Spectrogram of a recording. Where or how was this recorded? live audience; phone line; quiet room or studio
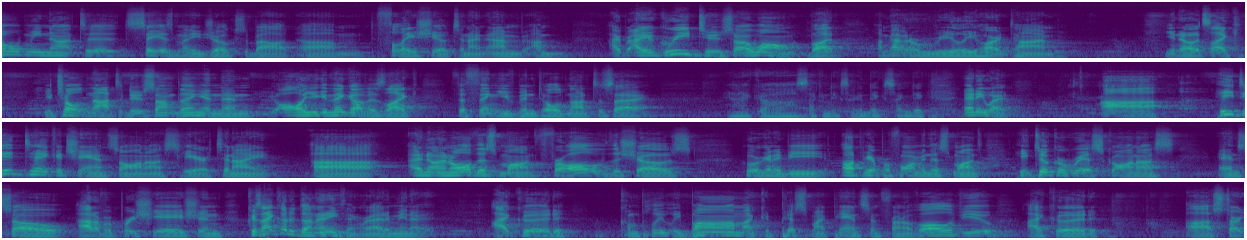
live audience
